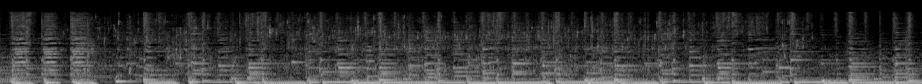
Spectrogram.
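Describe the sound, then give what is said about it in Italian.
Blood-red liquid pours into a chalice in a continuous splashing trickle that lasts about nine seconds. “Verso il sangue all'interno del calice.”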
